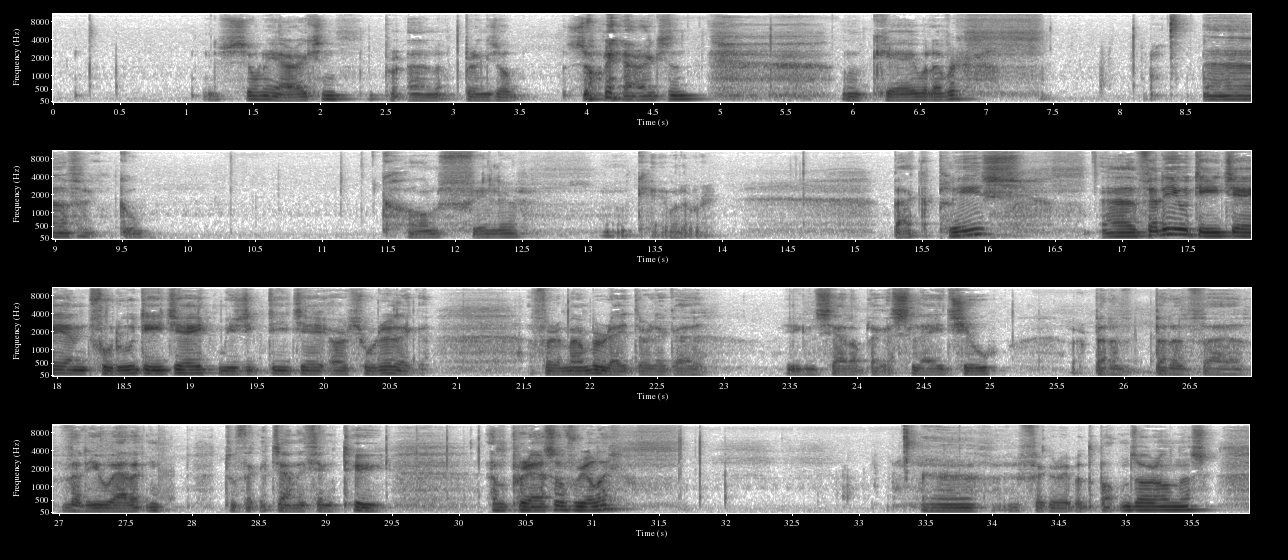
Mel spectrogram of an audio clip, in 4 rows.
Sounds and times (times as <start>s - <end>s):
Speech: 1.1s - 4.9s, 5.9s - 7.0s, 8.2s - 9.8s, 11.4s - 14.0s, 15.3s - 20.9s, 21.5s - 29.5s, 30.2s - 31.3s, 33.3s - 35.7s.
